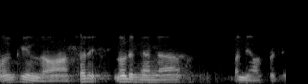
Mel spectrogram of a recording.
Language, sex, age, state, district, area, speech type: Kannada, male, 45-60, Karnataka, Dakshina Kannada, rural, conversation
